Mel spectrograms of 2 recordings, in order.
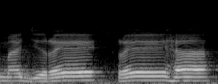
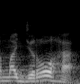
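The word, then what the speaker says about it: مجريها: ayat ke-41 reha Bismillahi majreha ya ini imalah ya condong dia harokatnya fathah tapi tidak dibaca majroha ya tidak dibaca majroha dibacanya apa majre lebih condong ya ke kasroh ya dan ini hanya di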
